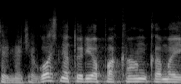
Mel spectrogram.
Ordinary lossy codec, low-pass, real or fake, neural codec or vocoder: Opus, 16 kbps; 14.4 kHz; fake; vocoder, 44.1 kHz, 128 mel bands every 512 samples, BigVGAN v2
